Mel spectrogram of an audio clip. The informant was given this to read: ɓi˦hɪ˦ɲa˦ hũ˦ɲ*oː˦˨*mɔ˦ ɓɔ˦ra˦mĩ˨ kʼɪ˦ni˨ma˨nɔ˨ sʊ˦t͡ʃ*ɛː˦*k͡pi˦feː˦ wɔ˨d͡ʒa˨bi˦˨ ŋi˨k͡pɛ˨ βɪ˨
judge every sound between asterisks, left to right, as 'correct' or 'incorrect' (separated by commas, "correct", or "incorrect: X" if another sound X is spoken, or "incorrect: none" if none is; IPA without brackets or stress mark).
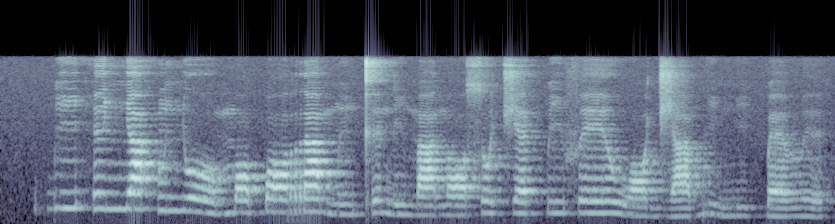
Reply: correct, incorrect: ɛ˦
